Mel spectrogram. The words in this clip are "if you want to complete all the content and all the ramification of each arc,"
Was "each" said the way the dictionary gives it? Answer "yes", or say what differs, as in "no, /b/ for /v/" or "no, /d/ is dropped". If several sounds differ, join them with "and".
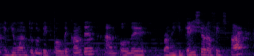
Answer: no, /s/ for /tʃ/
